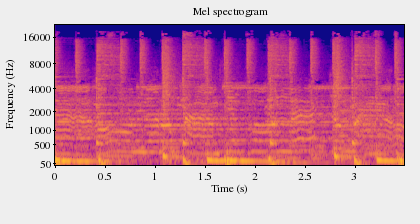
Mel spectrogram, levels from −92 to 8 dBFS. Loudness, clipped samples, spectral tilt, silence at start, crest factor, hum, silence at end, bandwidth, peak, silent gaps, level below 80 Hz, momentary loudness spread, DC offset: -16 LUFS; under 0.1%; -3.5 dB/octave; 0 s; 14 dB; none; 0 s; 19 kHz; -2 dBFS; none; -28 dBFS; 4 LU; under 0.1%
